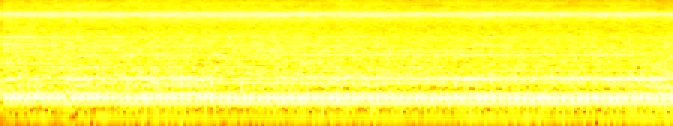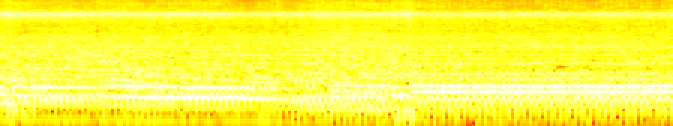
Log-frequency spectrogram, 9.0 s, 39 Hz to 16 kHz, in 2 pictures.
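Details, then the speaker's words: Craftsman Trac Plus 23" dual-stage snowblower, 5HP Tecumseh engine, cold first start after a year stored without stabilizer (tank was empty, fresh gas added, full choke): settles into a steady, smooth, even idle with no misses or knocks. "as you can see to start for a year with absolutely no stabilizer didn't do a thing to it but there wasn't any gas in it so maybe I ran it out of gas before I stored it idles well"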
